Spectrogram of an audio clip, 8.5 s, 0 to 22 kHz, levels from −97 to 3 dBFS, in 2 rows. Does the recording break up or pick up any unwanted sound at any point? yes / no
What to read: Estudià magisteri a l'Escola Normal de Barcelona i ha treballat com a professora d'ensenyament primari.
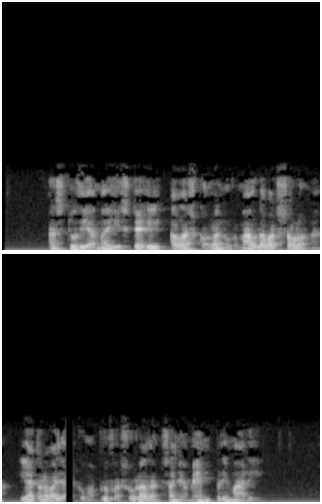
yes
